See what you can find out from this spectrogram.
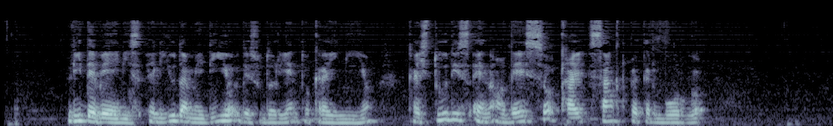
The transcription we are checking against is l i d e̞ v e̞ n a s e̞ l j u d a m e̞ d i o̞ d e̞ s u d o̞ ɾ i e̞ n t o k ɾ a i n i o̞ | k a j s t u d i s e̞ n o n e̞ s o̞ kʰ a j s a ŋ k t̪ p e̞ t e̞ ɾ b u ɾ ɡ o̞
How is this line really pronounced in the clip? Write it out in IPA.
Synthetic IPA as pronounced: l i d e̞ v e̞ n i s e̞ l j u d a m e̞ d i o̞ d e̞ s u d o̞ ɾ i e̞ n t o k ɾ a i n i o̞ | k a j s t u d i s e̞ n o d e̞ s o̞ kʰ a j s a ŋ k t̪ p e̞ t e̞ ɾ b u ɾ ɡ o̞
